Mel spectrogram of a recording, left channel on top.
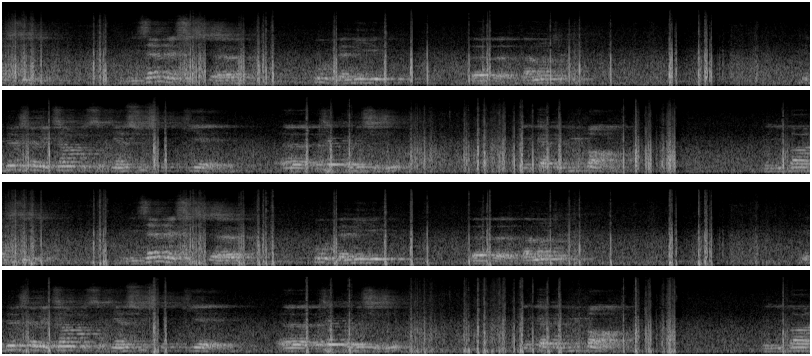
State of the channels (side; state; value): both; normal; correlation 0.43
